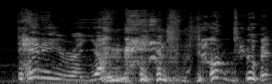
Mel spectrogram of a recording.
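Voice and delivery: very loud, high, sudden scream. Retelling how a brother screamed out in the barn: imitating someone screaming. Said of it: "John just screams out".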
